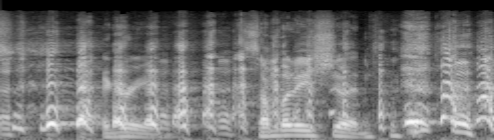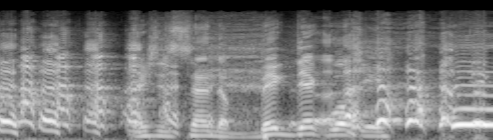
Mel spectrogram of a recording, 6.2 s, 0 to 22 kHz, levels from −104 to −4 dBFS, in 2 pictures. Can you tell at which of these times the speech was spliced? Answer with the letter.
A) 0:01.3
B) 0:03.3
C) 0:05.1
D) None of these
D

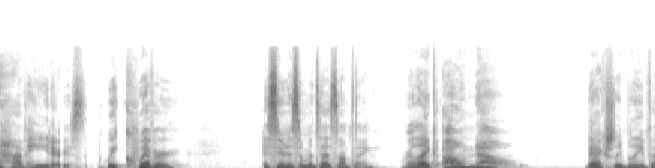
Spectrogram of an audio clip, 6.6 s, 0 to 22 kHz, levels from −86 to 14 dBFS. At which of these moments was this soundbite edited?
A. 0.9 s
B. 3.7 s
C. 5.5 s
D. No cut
A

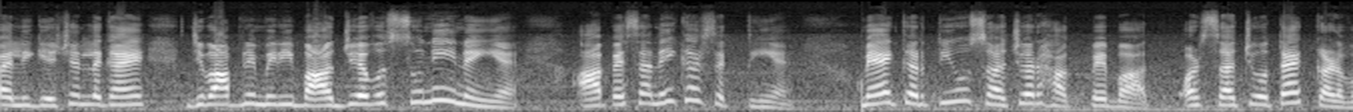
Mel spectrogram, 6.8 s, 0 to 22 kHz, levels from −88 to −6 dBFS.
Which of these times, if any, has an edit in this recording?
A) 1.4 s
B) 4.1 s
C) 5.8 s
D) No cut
B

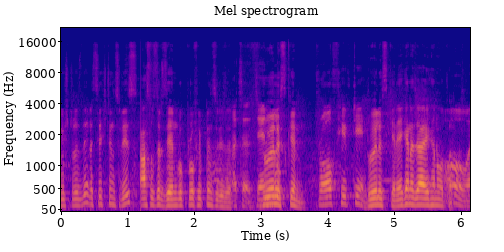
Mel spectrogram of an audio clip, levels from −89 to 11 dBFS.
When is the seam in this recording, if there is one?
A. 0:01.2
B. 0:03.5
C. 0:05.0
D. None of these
A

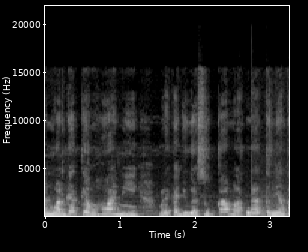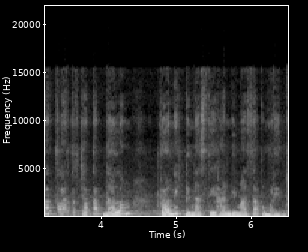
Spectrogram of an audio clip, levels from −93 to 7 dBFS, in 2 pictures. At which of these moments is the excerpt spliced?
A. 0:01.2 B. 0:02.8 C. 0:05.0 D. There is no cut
B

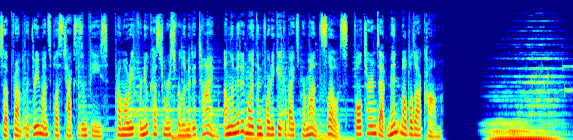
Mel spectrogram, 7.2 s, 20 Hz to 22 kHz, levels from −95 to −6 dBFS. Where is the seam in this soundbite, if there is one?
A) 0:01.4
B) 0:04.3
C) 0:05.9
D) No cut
C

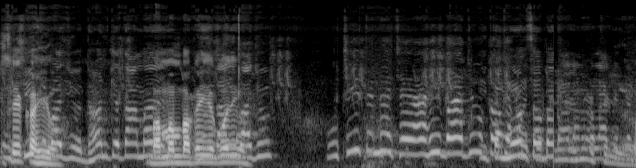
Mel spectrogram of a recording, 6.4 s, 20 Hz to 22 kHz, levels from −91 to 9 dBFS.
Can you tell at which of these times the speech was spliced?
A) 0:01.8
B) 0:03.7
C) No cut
C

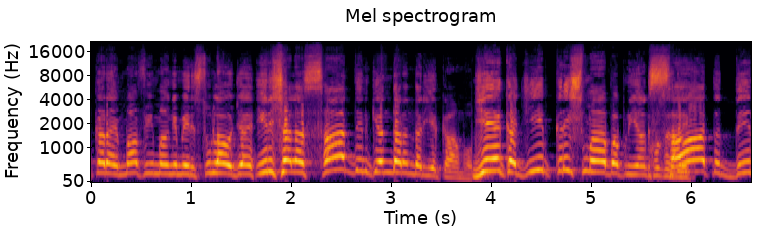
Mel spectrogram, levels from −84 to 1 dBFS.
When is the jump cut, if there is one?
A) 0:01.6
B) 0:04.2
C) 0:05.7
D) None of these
C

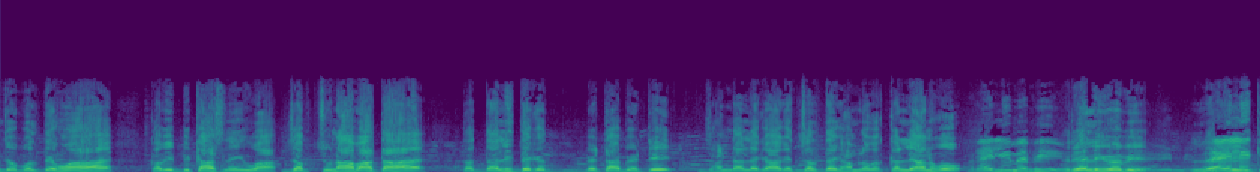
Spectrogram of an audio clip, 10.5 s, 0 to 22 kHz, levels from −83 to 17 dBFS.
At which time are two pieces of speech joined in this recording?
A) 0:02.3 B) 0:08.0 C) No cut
A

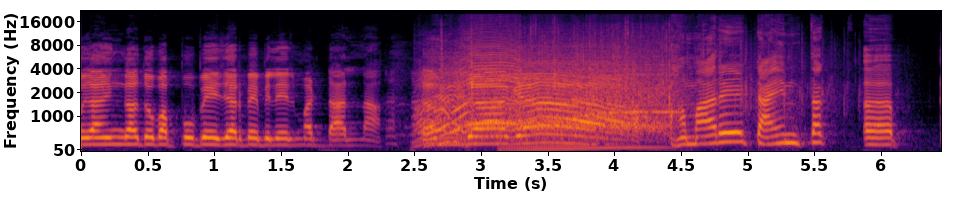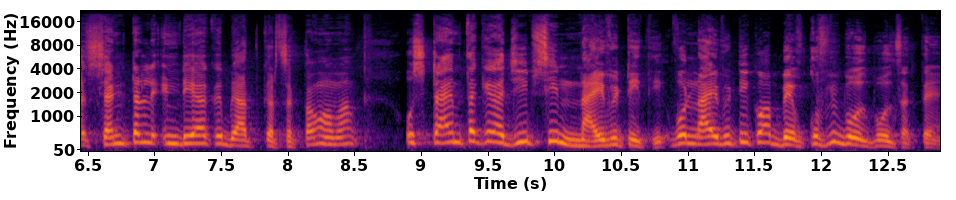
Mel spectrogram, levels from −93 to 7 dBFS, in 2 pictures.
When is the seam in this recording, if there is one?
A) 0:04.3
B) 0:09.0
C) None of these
A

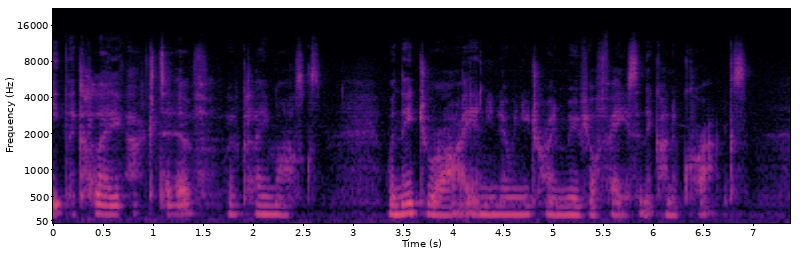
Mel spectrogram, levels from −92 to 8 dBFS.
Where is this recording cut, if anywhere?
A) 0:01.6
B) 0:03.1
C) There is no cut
A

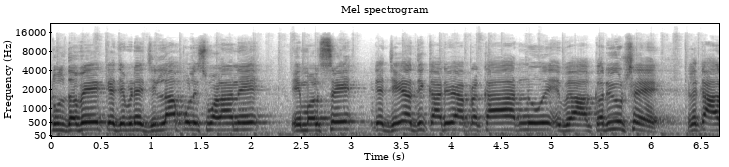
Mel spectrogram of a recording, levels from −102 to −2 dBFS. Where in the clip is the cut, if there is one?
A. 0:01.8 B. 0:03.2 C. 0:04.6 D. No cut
B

